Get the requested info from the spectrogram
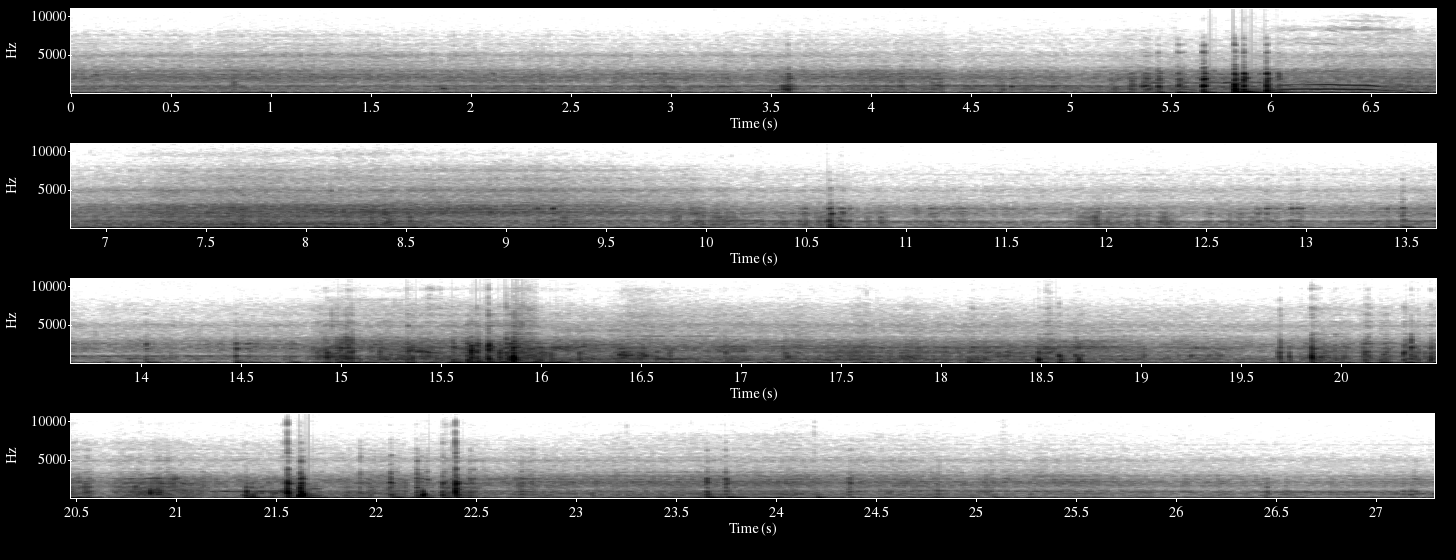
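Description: Wind buffeting the action camera's microphone in flight under a tandem paraglider, an uneven low rumble that swells and fades. Sharp knocks and rustles from the camera mount and harness cut in a few times, loudest about six seconds in and around the middle.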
